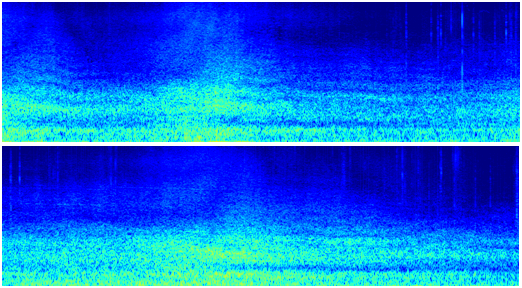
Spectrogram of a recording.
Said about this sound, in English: Here comes a plane. Here we go. Here's the plane.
